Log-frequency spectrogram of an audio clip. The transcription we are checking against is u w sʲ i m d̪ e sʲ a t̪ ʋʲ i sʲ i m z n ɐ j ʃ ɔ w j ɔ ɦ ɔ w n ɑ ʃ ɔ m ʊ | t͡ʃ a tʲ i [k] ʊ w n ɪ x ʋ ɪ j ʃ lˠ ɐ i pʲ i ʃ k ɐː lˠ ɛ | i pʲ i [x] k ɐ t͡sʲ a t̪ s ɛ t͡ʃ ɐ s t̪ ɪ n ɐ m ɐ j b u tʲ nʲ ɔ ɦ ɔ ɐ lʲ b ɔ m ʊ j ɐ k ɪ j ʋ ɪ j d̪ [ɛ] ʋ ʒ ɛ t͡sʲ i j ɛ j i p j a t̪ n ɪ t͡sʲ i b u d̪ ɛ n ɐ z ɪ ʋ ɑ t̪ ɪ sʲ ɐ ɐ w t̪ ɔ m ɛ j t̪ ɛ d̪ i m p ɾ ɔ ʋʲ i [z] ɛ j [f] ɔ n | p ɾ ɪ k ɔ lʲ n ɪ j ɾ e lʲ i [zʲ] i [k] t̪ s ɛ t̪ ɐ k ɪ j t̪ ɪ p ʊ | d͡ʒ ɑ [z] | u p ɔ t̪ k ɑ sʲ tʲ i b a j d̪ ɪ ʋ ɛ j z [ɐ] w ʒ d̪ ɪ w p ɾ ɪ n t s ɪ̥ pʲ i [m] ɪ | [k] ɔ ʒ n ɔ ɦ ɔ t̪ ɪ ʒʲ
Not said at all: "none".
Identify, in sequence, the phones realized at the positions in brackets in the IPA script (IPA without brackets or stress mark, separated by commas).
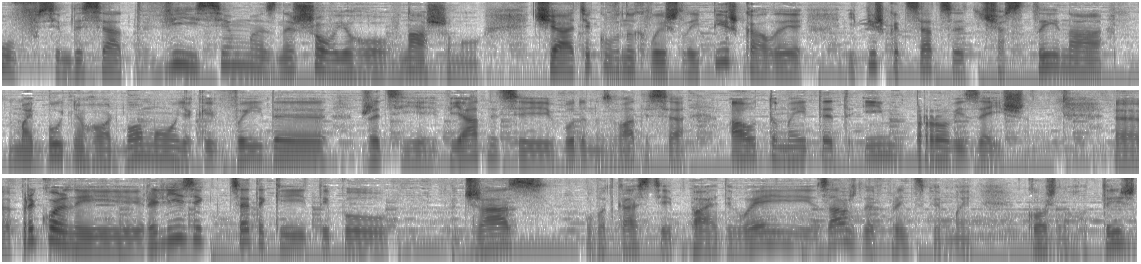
k, ʃ, ɛ, z, ʃ, zʲ, k, z, ɑ, m, k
